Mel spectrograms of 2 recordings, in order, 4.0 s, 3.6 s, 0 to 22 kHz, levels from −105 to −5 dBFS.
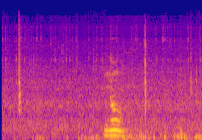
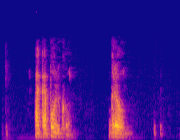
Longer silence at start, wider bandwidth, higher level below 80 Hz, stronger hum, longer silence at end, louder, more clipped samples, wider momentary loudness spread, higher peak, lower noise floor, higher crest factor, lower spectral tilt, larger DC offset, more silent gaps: second, 0.05 s vs 0.7 s; first, 15 kHz vs 5.8 kHz; first, -42 dBFS vs -72 dBFS; neither; second, 0 s vs 1.15 s; first, -24 LUFS vs -27 LUFS; neither; first, 24 LU vs 16 LU; first, 0 dBFS vs -8 dBFS; second, -42 dBFS vs -88 dBFS; about the same, 26 dB vs 22 dB; about the same, -6 dB/octave vs -5.5 dB/octave; neither; neither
